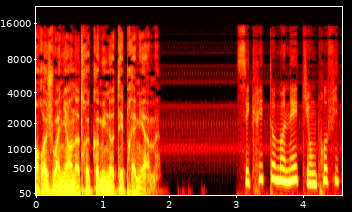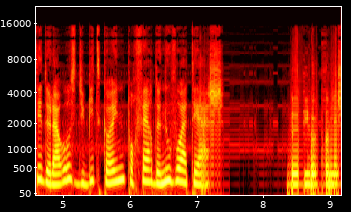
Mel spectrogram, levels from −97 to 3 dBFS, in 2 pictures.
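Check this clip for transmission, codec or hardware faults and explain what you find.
Two faults are present in this speech clip.

Timecode bleed runs throughout. Linear timecode at 25 frames per second leaks in faintly, roughly 40 dB down, as a chirping warble switching near 1 kHz and 2 kHz. On a spectrogram it shows as two constant horizontal bands.

Robotic sound from repeated short buffers runs from 7.05 s to the end. The speech becomes a rigid metallic buzz at 188 Hz. The likely cause is late audio being padded by looping about 5 ms snippets while most of the real signal is skipped. The waveform shows identical repeating cycles, and the spectrogram shows harmonic stripes spaced 188 Hz apart.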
